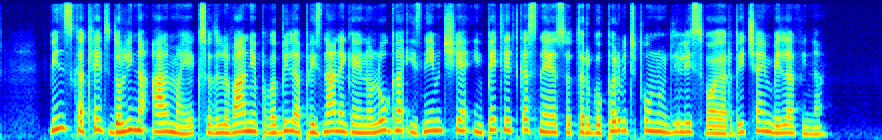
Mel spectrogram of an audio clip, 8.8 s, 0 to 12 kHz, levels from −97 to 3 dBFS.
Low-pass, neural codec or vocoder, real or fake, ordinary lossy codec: 10.8 kHz; codec, 24 kHz, 1.2 kbps, DualCodec; fake; none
